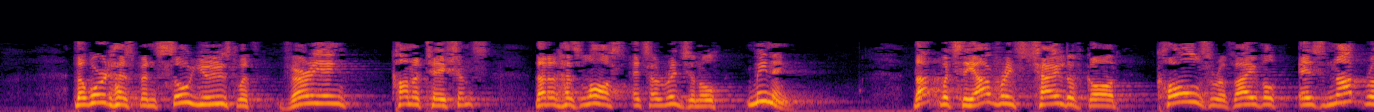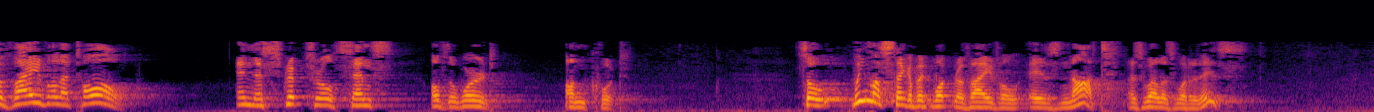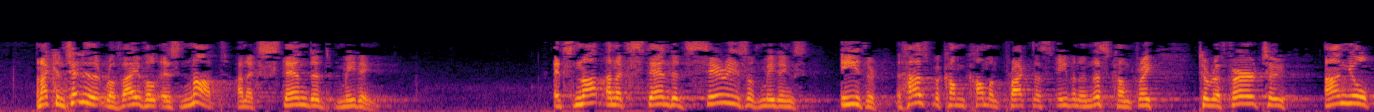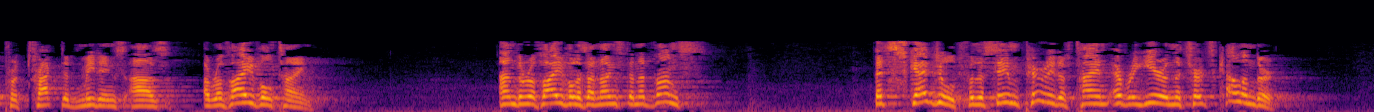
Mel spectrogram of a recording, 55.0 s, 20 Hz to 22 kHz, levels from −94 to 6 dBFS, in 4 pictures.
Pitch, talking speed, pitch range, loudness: 210 Hz, 125 wpm, 175-235 Hz, -19 LUFS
